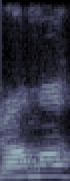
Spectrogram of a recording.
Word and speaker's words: rama: hari krishna pronounced krishna and rama rhymes with drama are sanskrit words hare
